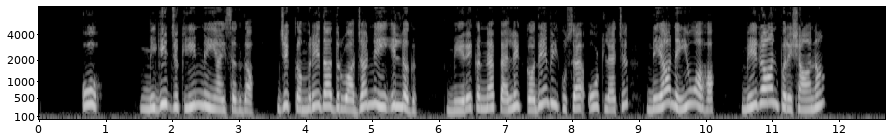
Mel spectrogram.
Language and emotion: Dogri, surprised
